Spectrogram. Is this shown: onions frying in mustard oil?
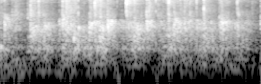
no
